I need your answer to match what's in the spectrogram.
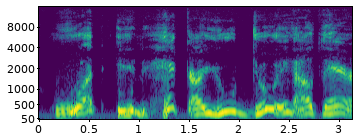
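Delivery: high, croaky, worn-out voice. Mister Muldoon, flopped on his seat, calls out to his son, croaking. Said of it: "He croaked".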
